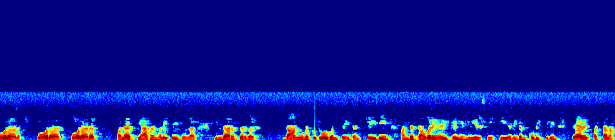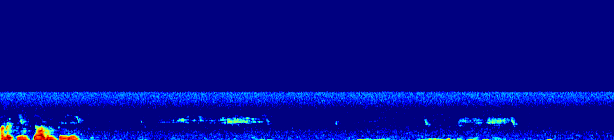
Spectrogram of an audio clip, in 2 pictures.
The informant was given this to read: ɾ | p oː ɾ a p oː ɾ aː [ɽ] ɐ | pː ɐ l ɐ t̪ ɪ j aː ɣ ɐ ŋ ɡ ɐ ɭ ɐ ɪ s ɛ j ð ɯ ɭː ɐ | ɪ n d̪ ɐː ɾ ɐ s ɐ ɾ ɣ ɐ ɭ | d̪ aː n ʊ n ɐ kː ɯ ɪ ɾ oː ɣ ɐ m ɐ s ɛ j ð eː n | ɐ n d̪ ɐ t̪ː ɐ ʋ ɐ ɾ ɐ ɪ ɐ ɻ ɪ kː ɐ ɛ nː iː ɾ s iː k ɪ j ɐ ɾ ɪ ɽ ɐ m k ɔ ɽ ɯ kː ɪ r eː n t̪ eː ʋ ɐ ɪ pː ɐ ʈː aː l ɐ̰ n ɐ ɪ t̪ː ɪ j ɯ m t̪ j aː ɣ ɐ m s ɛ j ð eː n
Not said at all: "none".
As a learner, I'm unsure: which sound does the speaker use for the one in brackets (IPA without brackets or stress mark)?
ɽ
